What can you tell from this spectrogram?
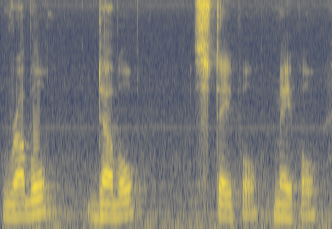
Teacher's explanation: That last syllable, it has no stress there, so it's feminine.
